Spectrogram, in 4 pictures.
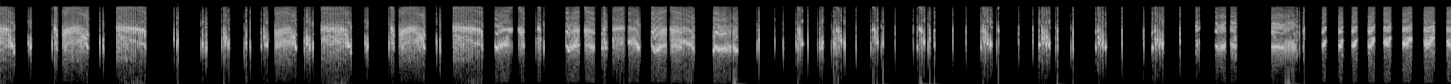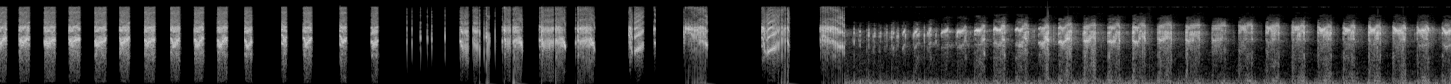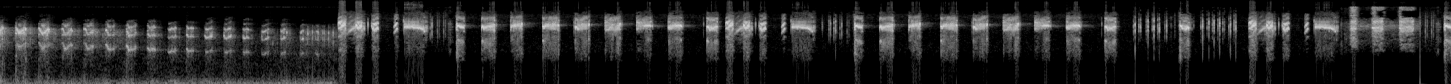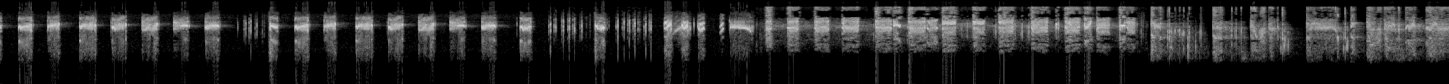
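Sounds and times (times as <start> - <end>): faint low hum: 23.0 - 32.3.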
